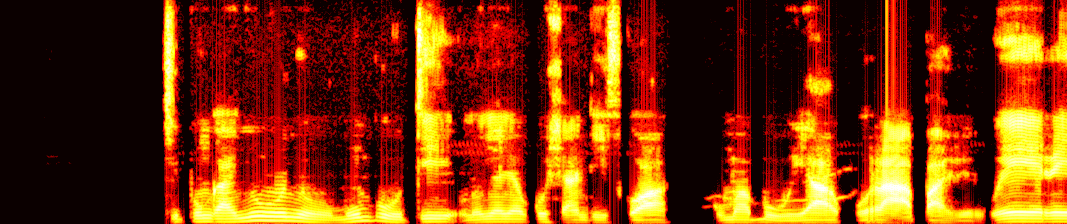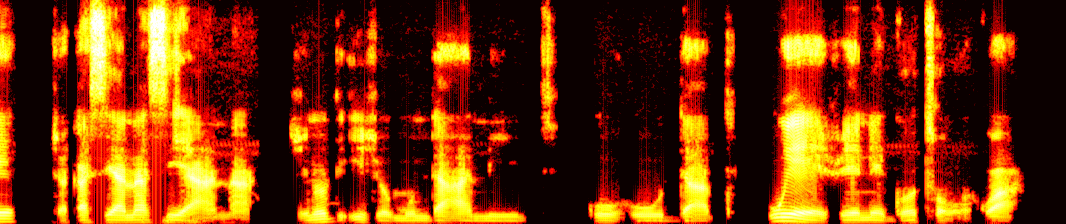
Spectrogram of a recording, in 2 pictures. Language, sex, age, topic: Ndau, male, 18-24, health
